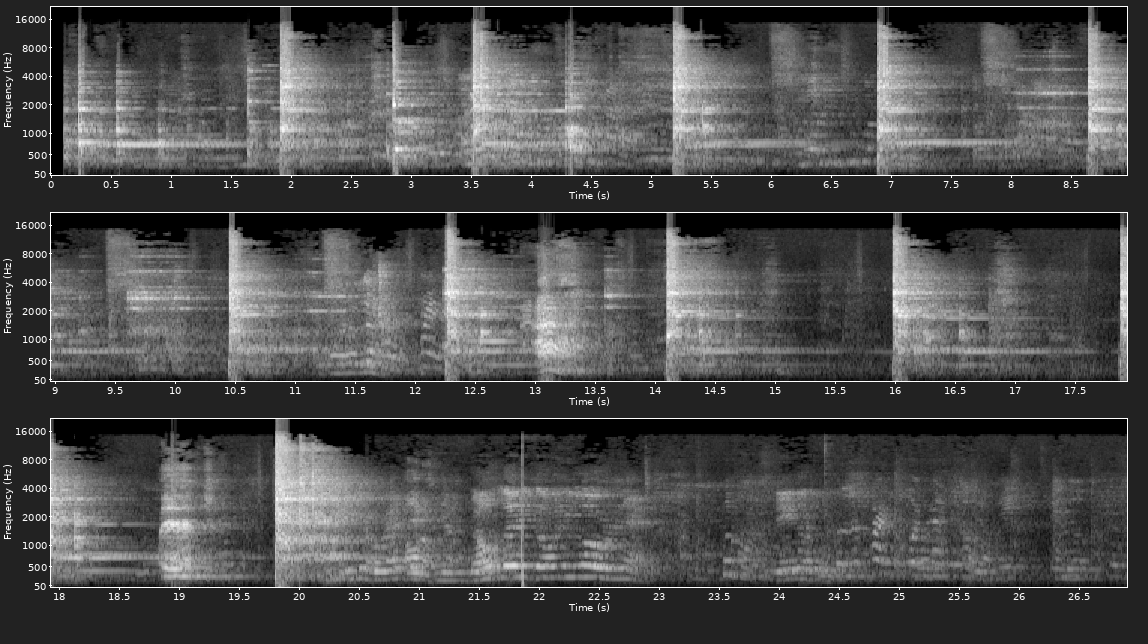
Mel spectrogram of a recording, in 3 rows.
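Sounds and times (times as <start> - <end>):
barbell clanging on floor: 0.1 - 4.6, 6.9 - 15.4, 16.0 - 20.7
weight plates ringing: 0.1 - 21.0.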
